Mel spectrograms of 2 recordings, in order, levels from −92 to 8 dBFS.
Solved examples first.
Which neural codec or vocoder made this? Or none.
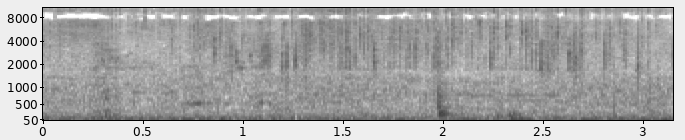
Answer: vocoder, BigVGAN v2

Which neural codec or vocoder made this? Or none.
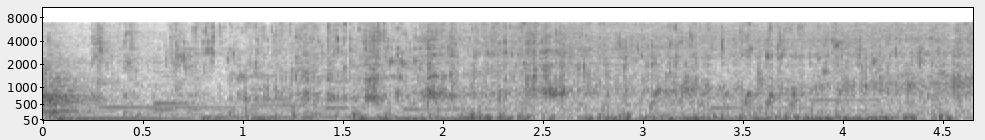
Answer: none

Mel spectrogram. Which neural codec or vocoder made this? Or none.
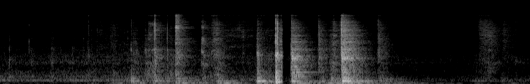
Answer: autoencoder, DAC-VAE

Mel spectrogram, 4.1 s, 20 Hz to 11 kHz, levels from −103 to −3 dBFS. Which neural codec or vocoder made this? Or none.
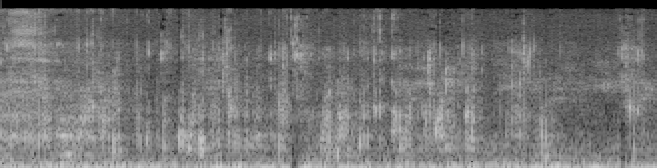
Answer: none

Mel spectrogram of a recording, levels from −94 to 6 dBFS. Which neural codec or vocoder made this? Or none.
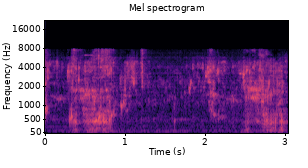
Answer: vocoder, HiFi-GAN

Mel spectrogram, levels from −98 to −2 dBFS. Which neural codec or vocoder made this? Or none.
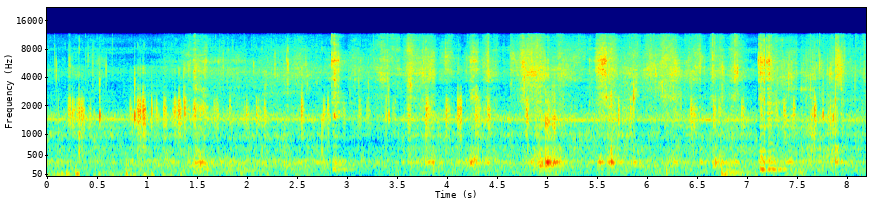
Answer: none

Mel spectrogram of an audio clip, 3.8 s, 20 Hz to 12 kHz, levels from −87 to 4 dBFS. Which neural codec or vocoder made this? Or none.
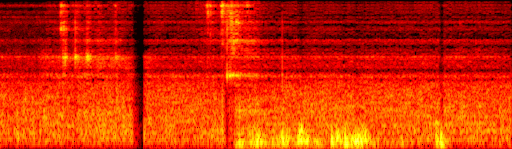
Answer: codec, SNAC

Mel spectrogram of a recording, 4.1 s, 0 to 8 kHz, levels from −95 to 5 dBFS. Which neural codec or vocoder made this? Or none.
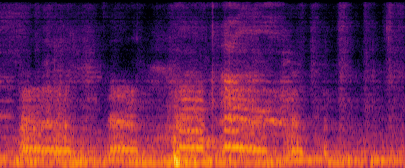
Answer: codec, SNAC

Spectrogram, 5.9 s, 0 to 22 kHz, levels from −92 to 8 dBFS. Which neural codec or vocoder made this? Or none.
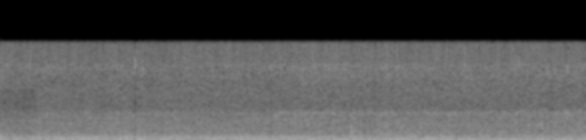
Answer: none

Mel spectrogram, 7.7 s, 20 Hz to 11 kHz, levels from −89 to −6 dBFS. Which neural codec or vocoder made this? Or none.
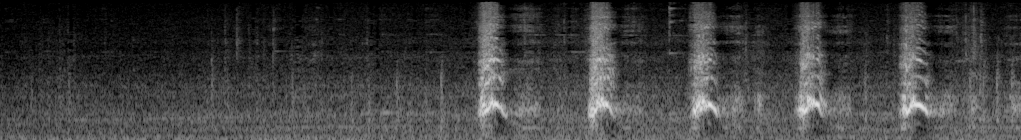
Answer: none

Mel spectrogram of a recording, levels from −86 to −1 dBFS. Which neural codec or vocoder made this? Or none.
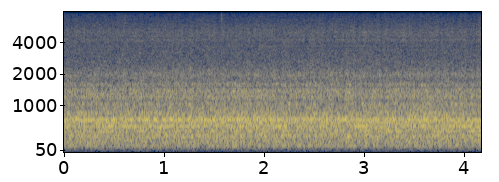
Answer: vocoder, BigVGAN v2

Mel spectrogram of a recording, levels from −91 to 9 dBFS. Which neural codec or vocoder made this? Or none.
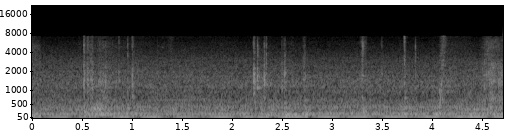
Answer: none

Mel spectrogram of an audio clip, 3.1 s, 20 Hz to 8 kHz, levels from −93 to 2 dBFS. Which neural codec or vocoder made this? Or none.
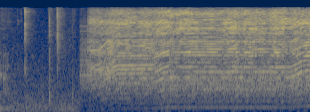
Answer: none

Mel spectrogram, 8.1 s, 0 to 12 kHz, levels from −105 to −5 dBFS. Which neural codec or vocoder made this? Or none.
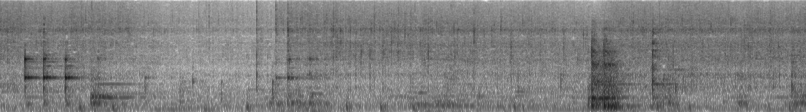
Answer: vocoder, Vocos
